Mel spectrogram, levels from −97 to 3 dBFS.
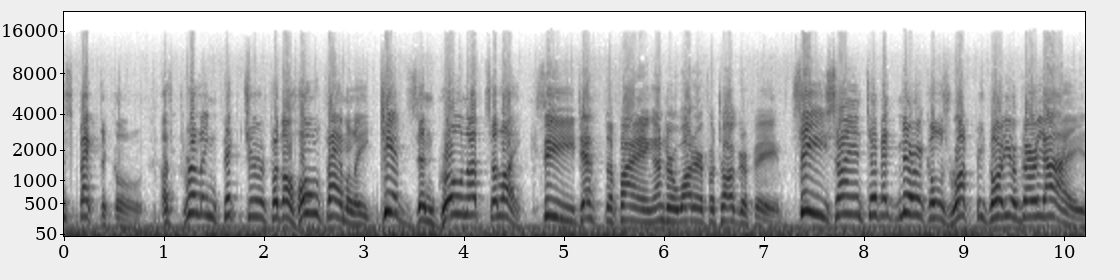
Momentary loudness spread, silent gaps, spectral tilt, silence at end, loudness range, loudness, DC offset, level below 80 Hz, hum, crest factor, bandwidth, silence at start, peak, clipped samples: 7 LU; none; -5.5 dB/octave; 0 s; 2 LU; -18 LUFS; under 0.1%; -24 dBFS; none; 16 dB; 11.5 kHz; 0 s; 0 dBFS; under 0.1%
